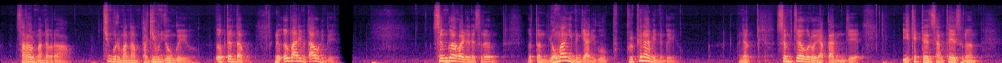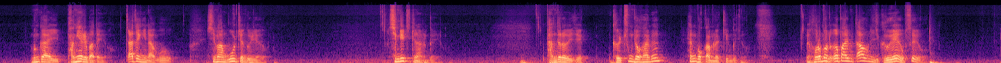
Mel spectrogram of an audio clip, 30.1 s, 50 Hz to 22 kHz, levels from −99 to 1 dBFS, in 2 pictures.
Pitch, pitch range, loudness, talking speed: 105 Hz, 90-145 Hz, -15 LUFS, 310 characters per minute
